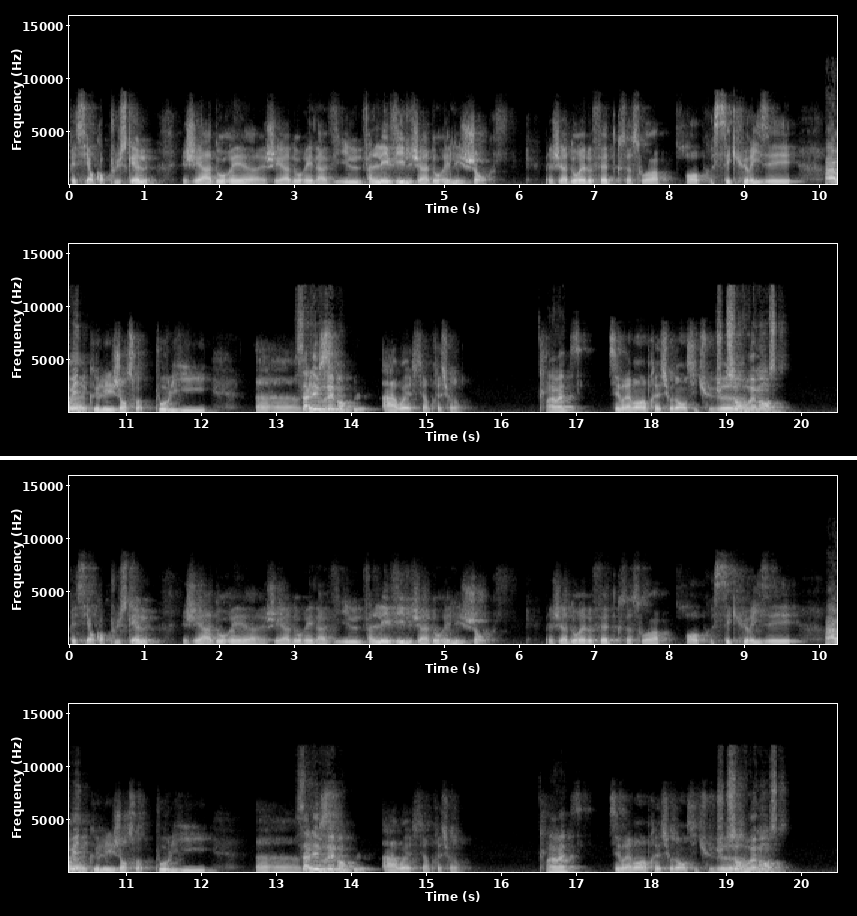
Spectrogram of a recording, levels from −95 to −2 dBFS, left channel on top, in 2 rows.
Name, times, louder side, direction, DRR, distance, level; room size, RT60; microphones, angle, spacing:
voice 1, 0.0-5.8 6.3-7.9 8.1-12.4 12.7-15.4 16.5-16.6 17.4-19.3, left 3 dB, 50° left, 13 dB, 0.7 m, -28 dB
voice 2, 10.1-10.4 13.3-13.9 16.6-16.9 19.0-19.6, left 2 dB, 85° left, 5 dB, 3.4 m, -25 dB
20.5 x 19.0 x 3.8 m, 0.38 s
head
